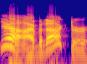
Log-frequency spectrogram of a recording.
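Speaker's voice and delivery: loud, high-pitched announcer voice. Acting out how a friend tries out for an acting job: imitating Raptor. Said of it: "That's how Raptor tries out for an acting job".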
